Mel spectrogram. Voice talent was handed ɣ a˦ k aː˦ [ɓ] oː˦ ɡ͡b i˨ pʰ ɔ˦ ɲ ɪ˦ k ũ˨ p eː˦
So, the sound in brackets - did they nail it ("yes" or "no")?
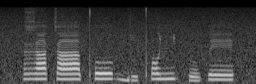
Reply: no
